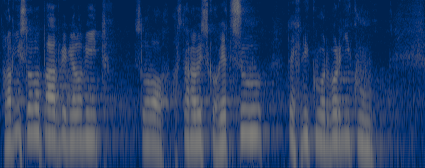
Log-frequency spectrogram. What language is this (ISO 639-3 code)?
ces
